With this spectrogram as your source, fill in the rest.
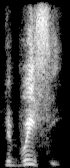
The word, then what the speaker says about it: Ndubuisi: Debuisi. That's pretty good. Because normally the N is solid.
